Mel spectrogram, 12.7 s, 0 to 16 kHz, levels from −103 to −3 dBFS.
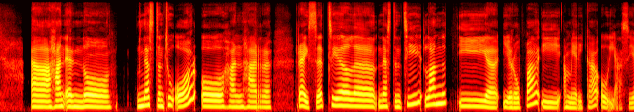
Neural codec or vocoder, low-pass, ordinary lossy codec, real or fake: codec, 44.1 kHz, 7.8 kbps, Pupu-Codec; 14.4 kHz; none; fake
